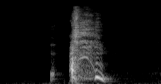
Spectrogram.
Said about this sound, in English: Oh, hold on, I'm about to sneeze.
